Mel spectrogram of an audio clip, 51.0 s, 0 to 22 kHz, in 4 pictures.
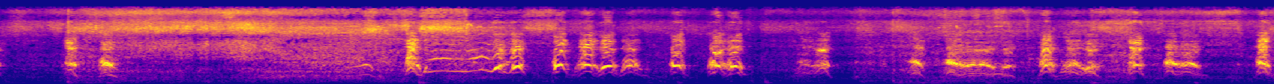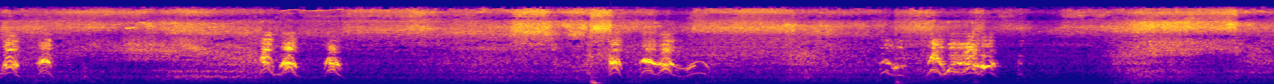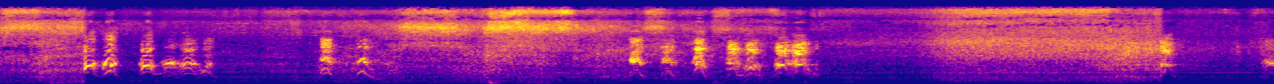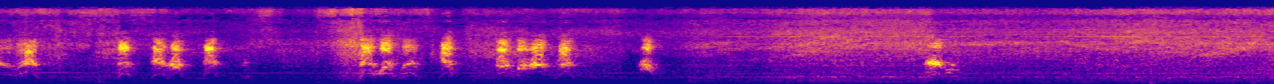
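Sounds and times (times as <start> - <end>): dog barking: 0.0 - 1.3, 4.0 - 13.4, 15.4 - 16.3, 18.8 - 19.9, 21.5 - 23.0, 26.3 - 27.8, 28.7 - 29.4, 31.8 - 33.8, 37.1 - 37.4, 38.1 - 38.8, 39.4 - 40.8, 41.8 - 44.9, 47.4 - 47.9
vacuum cleaner rushing: 0.0 - 50.9.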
